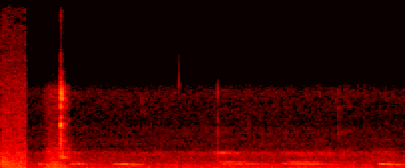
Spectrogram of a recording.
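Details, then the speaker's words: Very old combi boiler, hot tap running, power off then on: a single sharp click from the water valve in a quiet room, then no burner ignition. The water valve appears to work, but the micro switch inside it is suspected faulty. "I heard a click. I heard a click, I've turned the boiler on, nothing happens."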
